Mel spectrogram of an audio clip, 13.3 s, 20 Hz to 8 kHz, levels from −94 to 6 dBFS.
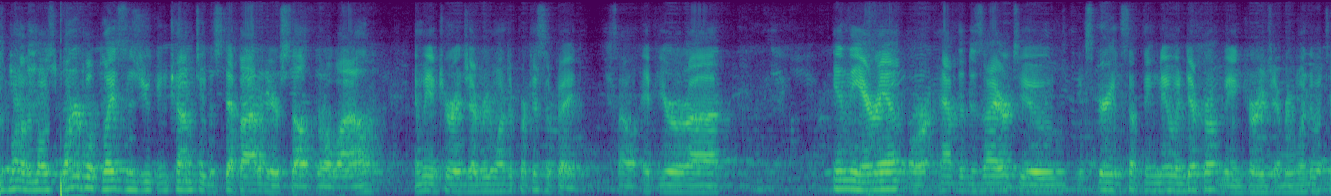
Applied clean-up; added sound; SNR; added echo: neural separator model SepFormer DNS4.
